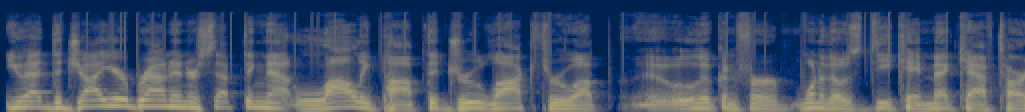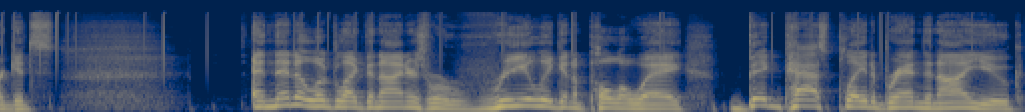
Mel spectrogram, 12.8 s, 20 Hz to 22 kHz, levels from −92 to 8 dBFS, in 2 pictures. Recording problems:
crackle, like an old record; faint; 25 dB below the speech

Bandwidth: 14.5 kHz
